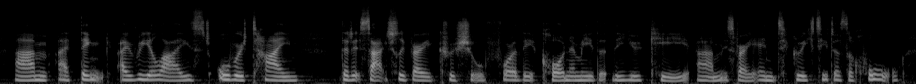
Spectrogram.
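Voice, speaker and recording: In a Scottish accent, a woman talks at a medium pitch and moderate pace with monotone, flat intonation on a very clean recording with a silent background. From Scotland. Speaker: former member of parliament. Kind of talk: podcast interview.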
